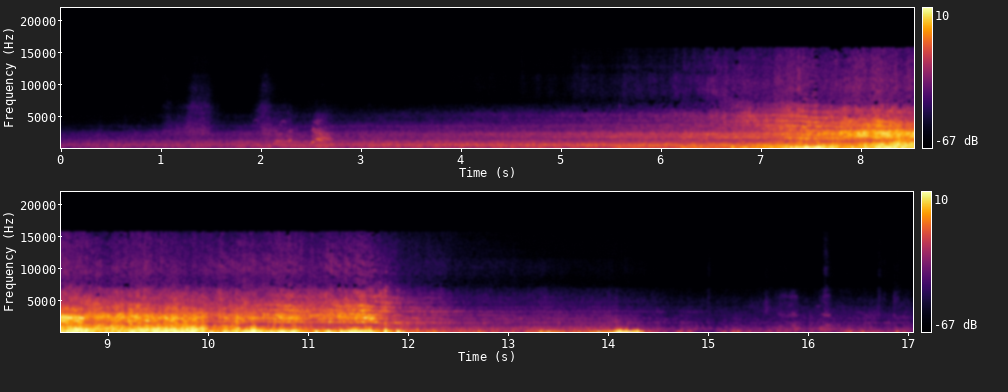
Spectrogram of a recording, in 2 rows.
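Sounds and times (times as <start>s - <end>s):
train wheels rumbling and clattering: 4.4s - 17.0s.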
